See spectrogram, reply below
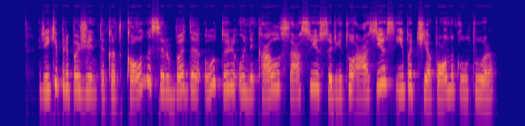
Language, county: Lithuanian, Vilnius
